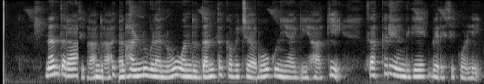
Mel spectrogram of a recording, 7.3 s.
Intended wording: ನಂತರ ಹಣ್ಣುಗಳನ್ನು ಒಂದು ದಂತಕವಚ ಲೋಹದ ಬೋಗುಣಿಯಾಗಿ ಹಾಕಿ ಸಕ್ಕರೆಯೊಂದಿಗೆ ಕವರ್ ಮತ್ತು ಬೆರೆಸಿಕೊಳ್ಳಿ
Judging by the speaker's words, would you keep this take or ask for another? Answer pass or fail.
fail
